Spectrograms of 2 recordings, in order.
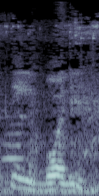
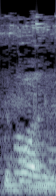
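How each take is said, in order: First: The first syllable, T, is stressed. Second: The first syllable, T, is not stressed. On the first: The speaker calls it wrong. "Parang may accent on T" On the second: The speaker calls it right. "Pero ang tama pala"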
